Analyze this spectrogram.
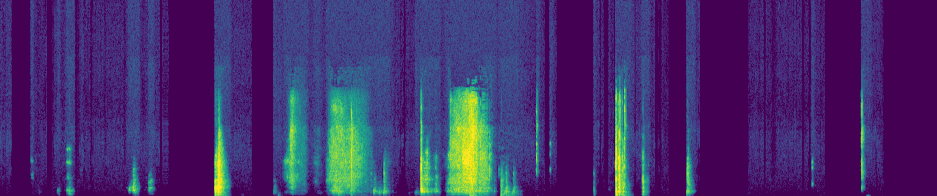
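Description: Soft rustles and bumps come from a person moving close by.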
